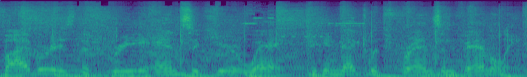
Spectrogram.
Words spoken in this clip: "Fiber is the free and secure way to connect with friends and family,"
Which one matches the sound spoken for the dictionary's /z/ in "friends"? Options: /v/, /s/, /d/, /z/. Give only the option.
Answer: /z/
